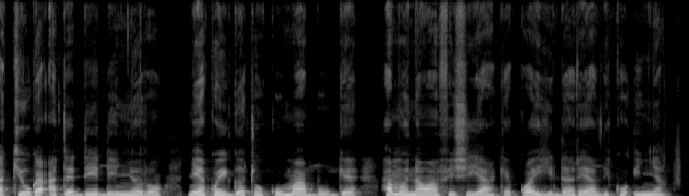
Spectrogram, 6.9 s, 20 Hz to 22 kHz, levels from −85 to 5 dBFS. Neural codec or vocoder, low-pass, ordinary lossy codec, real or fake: none; none; none; real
